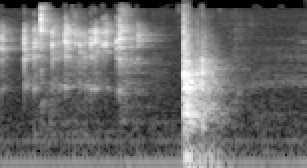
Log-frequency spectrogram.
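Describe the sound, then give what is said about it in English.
Big dice rolled for a perception check rattle and clack across a hard surface: a quick run of light ticking knocks, then one louder clattering burst that fades out over about half a second. No one speaks. “Everyone roll a perception check.”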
